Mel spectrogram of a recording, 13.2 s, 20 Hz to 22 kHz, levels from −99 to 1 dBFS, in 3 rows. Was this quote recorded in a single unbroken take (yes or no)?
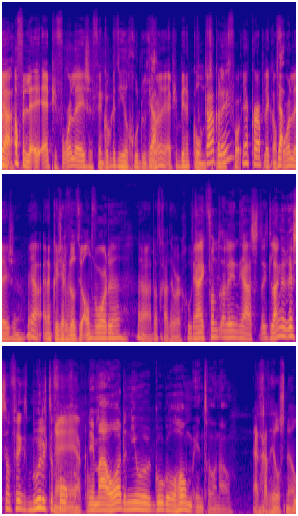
yes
